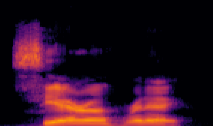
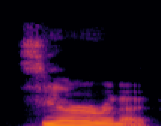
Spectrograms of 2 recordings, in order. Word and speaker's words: Ciara Renee: If not, C-I-A-R-A. – You're asking Dave for pronunciation. – Yeah, no. How do you say it? C-I-A-R-A. – Hold on. Ciara Renee. – Ciara Renee. Yes.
